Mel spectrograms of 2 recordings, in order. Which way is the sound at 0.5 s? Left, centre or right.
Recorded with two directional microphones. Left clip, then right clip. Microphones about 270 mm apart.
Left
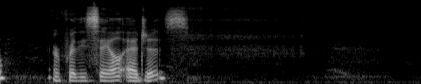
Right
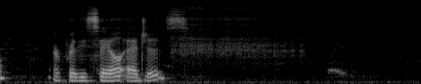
Left.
